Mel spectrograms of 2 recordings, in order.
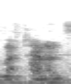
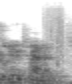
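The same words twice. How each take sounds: First: The first syllable sounds like 'left'. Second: The first syllable sounds like 'loo'. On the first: This is the usual British pronunciation. The speaker calls it wrong. "as a Brit I should pronounce it Lieutenant" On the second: This pronunciation follows the spelling 'lieu'. The speaker calls it right. "It's Lieutenant. You call it a day in lieu"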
